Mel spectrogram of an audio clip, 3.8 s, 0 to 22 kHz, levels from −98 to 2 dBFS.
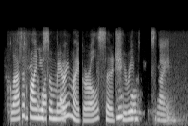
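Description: A speech clip carried over a call link whose audio stops at 8 kHz, which fits a low-bitrate Opus stream. From 0.0 to 0.13 s the background is gated by the echo canceller: the room sound falls by about 40 dB for roughly 0.15 s, seen as a near-empty gap in the spectrogram's noise floor. At 0.13–0.21 s and 1.91–2.00 s a faint echo leak appears, a copy of the sound delayed by 323 ms and some 25 to 30 dB down, showing as a weak ghost of earlier spectral patterns, likely from a loudspeaker echo the canceller did not fully remove. From 0.55 to 1.82 s and 2.24 to 3.17 s there is speech suppressed in double talk, with the voice dipping by up to roughly 40 dB and 30 dB. In the waveform the envelope is chopped into low stretches, likely while the other side talks.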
